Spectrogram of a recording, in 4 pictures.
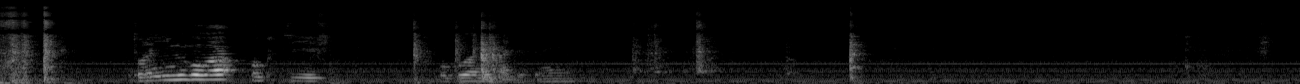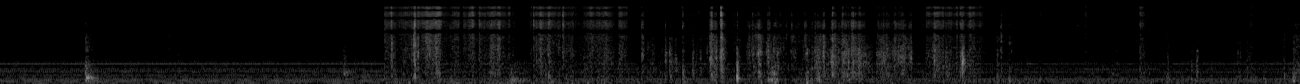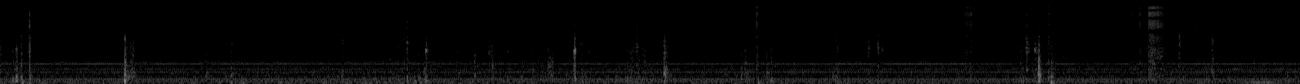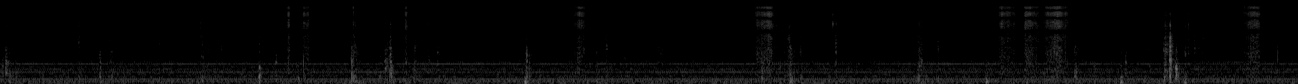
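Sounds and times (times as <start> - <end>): faint steady hum: 0.0 - 51.9
plastic bag crinkling: 16.9 - 23.1.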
